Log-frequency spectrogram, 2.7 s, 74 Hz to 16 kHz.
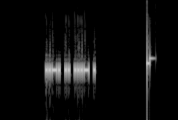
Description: Morse code, heard as a keyed tone, about 52 wpm, 700 Hz. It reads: FIVE
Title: Sets of 5 Words - New Word Drill - 50wpm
